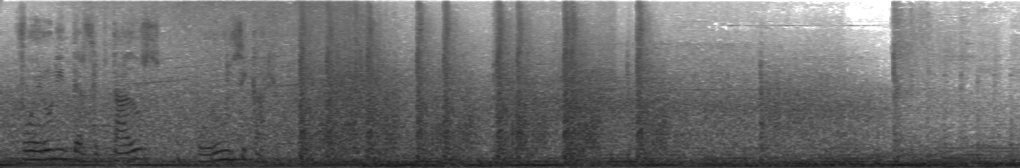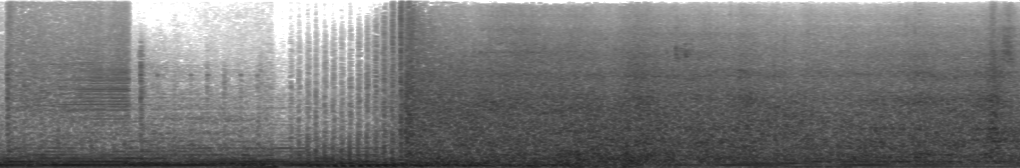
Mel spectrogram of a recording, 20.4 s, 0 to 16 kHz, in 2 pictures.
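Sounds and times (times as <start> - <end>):
heavy low rumble: 0.0 - 20.3
speech: 0.2 - 3.4
gunfire bursts from an attack on people in a car: 3.0 - 6.9.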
